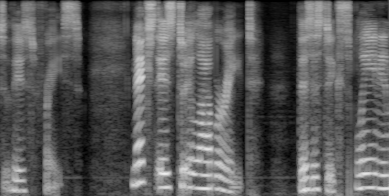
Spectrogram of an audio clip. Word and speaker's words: elaborate: Now, the stressed syllable is on the second syllable, love. Okay, love, elaborate. Now, it starts with E, which is a short E sound, elaborate, love. And then it ends with rate, which has a clear diphthong sound.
